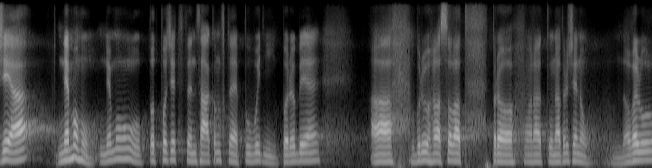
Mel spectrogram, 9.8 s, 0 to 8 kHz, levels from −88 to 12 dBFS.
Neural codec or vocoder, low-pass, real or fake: codec, 24 kHz, 0.9 kbps, WavTokenizer, large speech release; 7.2 kHz; fake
